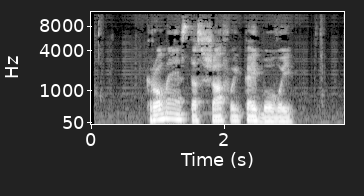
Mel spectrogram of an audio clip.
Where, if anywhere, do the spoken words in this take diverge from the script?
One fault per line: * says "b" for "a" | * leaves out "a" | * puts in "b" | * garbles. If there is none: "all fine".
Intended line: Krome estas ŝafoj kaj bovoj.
all fine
